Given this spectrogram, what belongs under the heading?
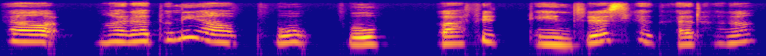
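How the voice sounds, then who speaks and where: A woman's voice: high voice, moderate pace, warm tone, no echo, clean studio sound, natural voice. A woman dubbing a worried young woman who asks anxious questions. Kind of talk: fan Hindi dub of a love story.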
